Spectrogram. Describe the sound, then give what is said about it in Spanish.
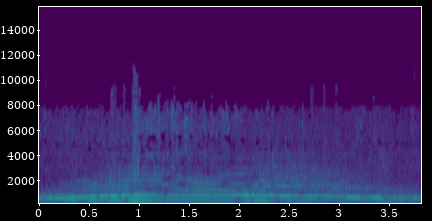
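A loud civil defense siren wails steadily, its tone rising slightly and then slowly falling, with a low rumble of background noise and no voices. It sounds at 11 a.m. in all cities and towns of Germany during a nationwide test of the national alarm system. “Sirenas por todo el país, pero no te asustes, se trata de un simulacro, una prueba del Sistema Nacional de Alarmas que no se realizaba en Alemania desde tiempos de la Guerra Fría.”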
